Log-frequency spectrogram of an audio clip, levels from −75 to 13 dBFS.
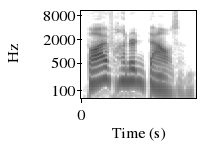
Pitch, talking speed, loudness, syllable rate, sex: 140 Hz, 155 wpm, -20 LUFS, 4.5 syllables/s, male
